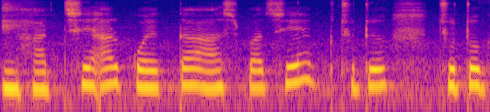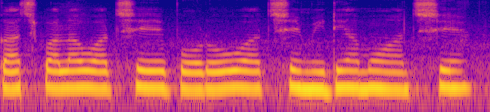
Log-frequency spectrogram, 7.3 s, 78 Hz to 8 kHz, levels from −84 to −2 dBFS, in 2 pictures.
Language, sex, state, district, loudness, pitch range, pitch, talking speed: Bengali, female, Tripura, West Tripura, -16 LUFS, 210-230 Hz, 215 Hz, 100 wpm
